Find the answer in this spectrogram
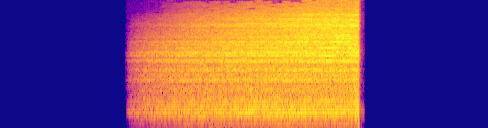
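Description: A hissing swell of noise, an intro sound effect, that fades in from silence and builds steadily louder for about a second before cutting off abruptly.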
